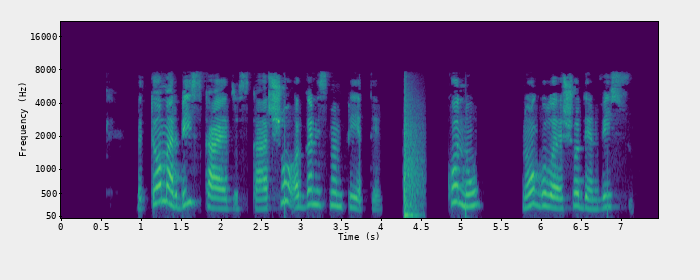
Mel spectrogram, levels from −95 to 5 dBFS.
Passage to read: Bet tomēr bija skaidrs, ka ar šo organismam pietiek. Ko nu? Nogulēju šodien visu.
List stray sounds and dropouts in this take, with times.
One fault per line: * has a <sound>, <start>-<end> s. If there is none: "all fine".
* has a thud, 4.3-4.6 s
